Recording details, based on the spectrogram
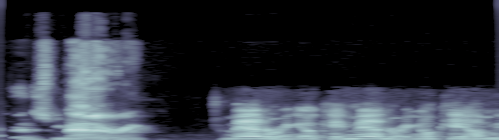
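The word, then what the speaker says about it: Mainwaring: it's it's written main wearing but it's actually pronounced mannering so like there's mannering mannering okay mannering okay i'm going to get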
